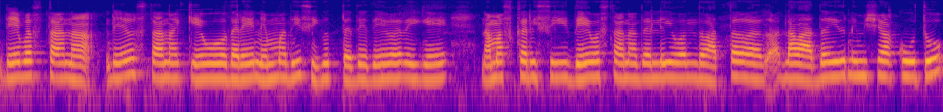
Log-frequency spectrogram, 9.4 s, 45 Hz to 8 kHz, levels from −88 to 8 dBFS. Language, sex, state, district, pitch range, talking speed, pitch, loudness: Kannada, female, Karnataka, Bellary, 210-230 Hz, 90 wpm, 215 Hz, -16 LUFS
